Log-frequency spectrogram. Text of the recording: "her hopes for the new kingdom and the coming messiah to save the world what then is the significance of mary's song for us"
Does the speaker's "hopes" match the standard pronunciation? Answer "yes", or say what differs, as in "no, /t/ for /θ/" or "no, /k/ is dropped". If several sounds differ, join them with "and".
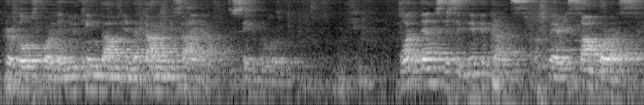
no, /p/ is dropped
